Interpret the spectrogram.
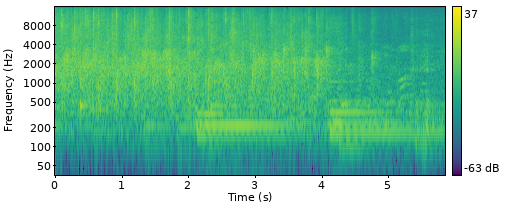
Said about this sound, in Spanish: Eso merece un aplauso, por favor.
